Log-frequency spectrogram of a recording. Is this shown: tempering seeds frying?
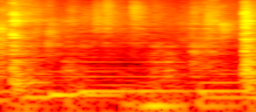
yes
